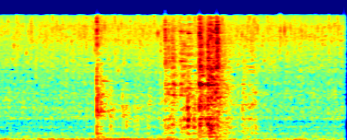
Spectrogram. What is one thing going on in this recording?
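Food drops into hot oil with a sharp burst of sizzling.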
